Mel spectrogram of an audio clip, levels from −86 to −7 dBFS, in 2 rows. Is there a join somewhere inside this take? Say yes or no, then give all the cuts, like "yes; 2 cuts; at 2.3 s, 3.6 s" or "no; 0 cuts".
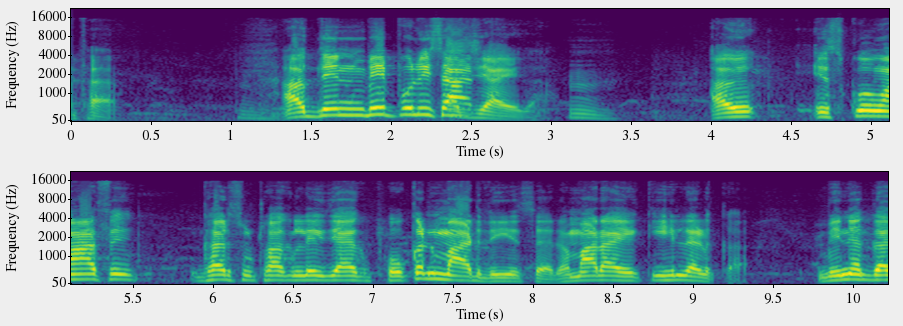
yes; 1 cut; at 2.4 s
